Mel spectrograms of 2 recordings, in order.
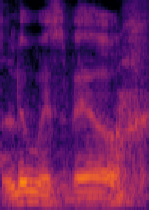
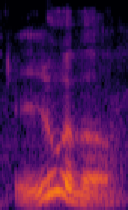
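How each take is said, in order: First: The name is said with every syllable spelled out. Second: The name is said in a clipped, reduced way. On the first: The speaker calls it wrong. "Not Louisville" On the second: The speaker calls it right. "You gotta say it like that"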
